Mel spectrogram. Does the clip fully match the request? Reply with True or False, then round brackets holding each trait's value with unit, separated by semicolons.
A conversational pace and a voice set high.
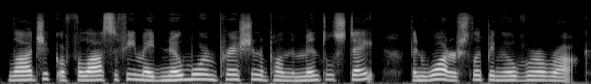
True (170 wpm; 205 Hz)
